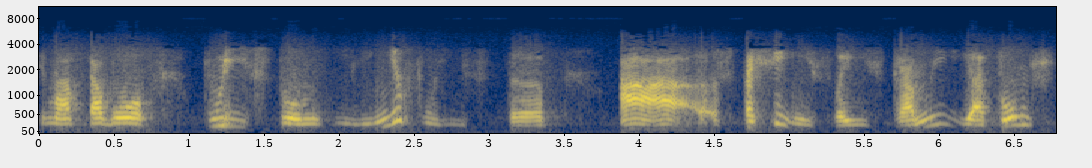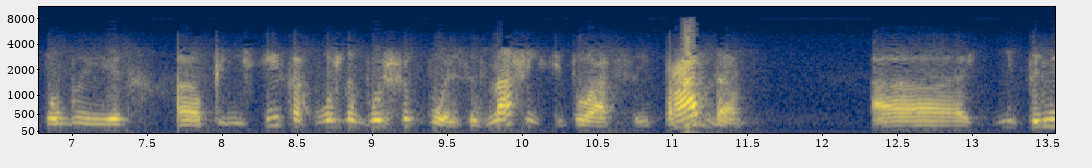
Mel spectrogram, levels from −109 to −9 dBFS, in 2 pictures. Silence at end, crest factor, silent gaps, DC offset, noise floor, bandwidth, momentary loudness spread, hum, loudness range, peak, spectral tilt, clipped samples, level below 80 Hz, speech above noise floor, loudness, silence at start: 0 s; 22 dB; none; under 0.1%; -76 dBFS; 7.8 kHz; 16 LU; none; 5 LU; -4 dBFS; -5.5 dB/octave; under 0.1%; -68 dBFS; 54 dB; -25 LUFS; 0 s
